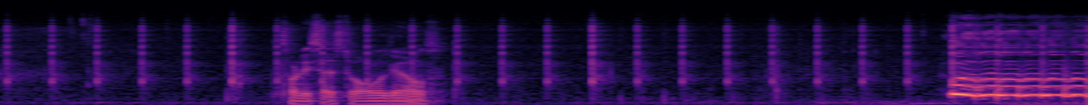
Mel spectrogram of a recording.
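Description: A young man makes quick, rhythmic clicking sounds with his mouth close to a microphone.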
